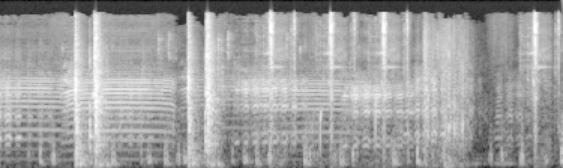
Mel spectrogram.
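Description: Sheep bleating in a farming video game, several harmonic bleats overlapping one another at close range, loud and fairly continuous across the whole stretch with no talk.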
